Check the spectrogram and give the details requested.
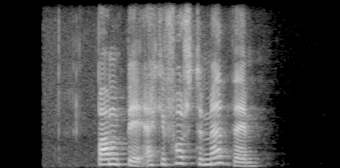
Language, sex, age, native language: Icelandic, female, 40-49, Icelandic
